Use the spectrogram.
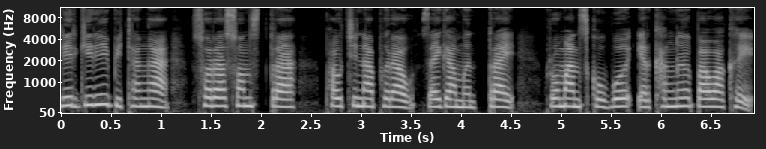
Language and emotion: Bodo, neutral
